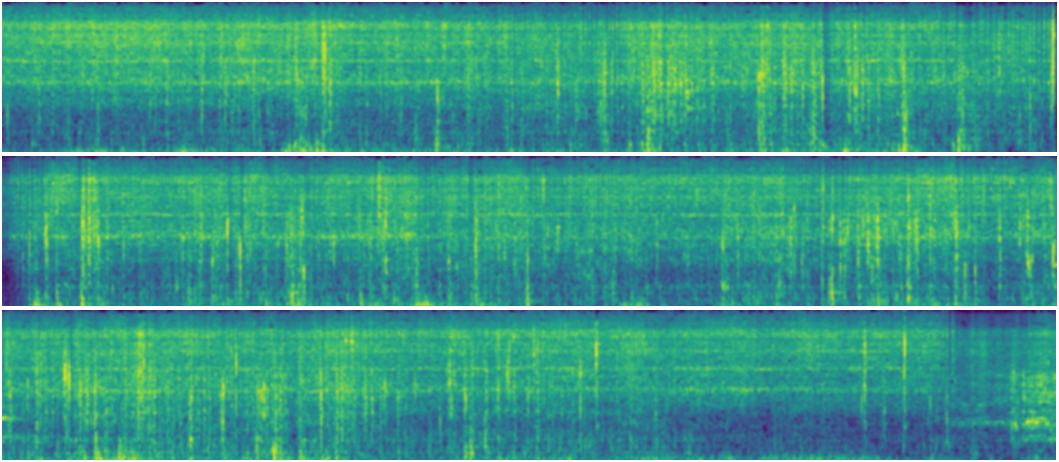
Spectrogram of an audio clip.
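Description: Mountain bike descending a rough woodland singletrack: a steady rumble of the tyres over dirt and stones, with many short knocks and rattles from the bike.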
